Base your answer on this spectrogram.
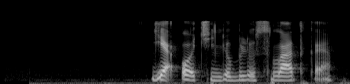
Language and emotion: Russian, positive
